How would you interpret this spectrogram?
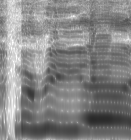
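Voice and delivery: high, loud, mocking immature kid yell.

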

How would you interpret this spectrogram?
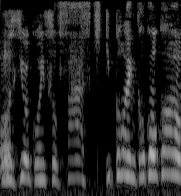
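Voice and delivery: put-on German accent. Imitating a voice heard while going fast, in a German accent. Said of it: "Is it a German accent?".

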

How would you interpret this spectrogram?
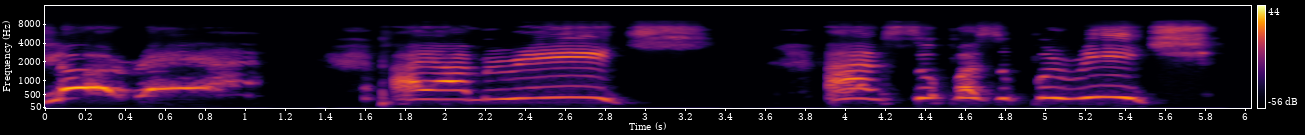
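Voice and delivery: high, rich, drawn-out, proclaiming near shout. Leading listeners in spoken declarations, almost shouting. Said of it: "I'm almost shouting where I am".

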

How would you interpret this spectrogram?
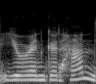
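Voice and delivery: ordinary talk

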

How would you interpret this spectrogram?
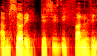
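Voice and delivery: put-on South African accent. Trying out an accent that keeps coming out differently, south african accent. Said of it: "It was South African".

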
